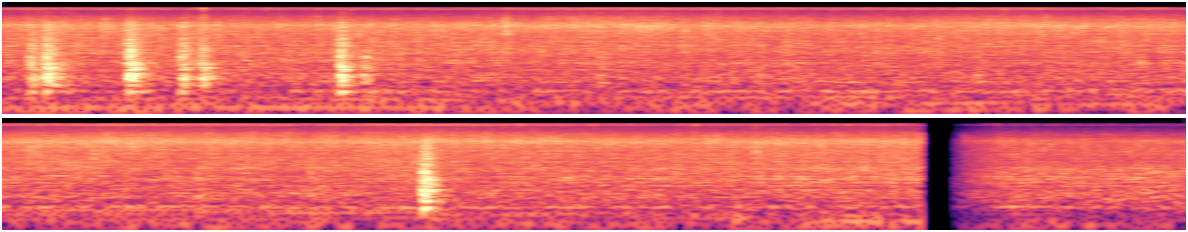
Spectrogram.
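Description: Spice masala with yogurt sizzling steadily as it fries in a non-stick kadai. A silicone spatula knocks and scrapes against the pan a few times in the first two seconds and once more about eight seconds in. The sound drops out for a moment near the end.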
